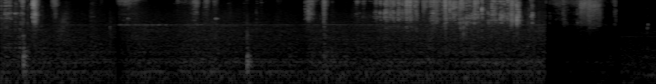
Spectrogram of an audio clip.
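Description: Scissors cutting thin plastic lamination film, faint: a few soft snips, then a longer stretch of film rustling about four to five seconds in.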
